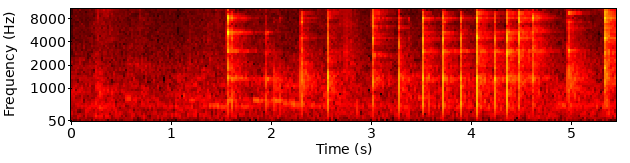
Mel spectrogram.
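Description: A metal spoon clinking again and again against a glass bowl as whole wheat flour is spooned and scraped out of it. The bright, ringing clinks start about a second and a half in and come in a quick, uneven run of well over a dozen.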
